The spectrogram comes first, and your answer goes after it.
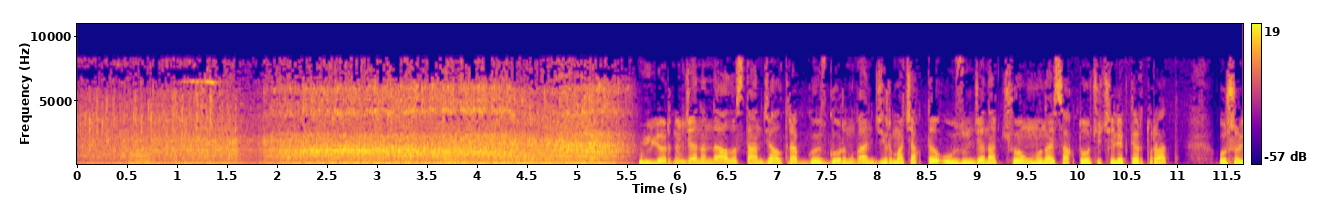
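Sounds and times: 
trucks and construction machinery working at a factory building site: 0:00.0 - 0:05.7
speech: 0:05.6 - 0:11.6.

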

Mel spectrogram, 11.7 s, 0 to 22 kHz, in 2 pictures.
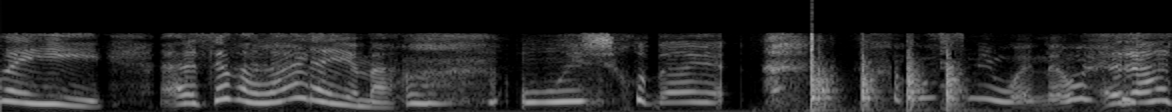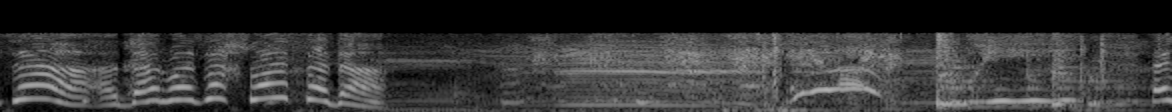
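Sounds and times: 
speech: 0:00.0 - 0:08.9, 0:09.8 - 0:11.7
cow mooing: 0:07.6 - 0:11.2.

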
